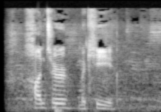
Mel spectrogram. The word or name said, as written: HUNTER MCKEE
